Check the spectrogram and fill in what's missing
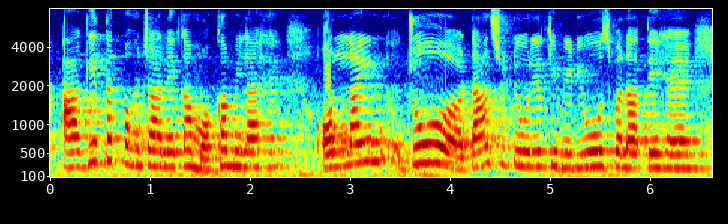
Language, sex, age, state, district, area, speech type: Hindi, female, 18-30, Rajasthan, Jaipur, urban, spontaneous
